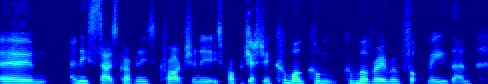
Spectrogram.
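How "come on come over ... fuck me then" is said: ordinary delivery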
